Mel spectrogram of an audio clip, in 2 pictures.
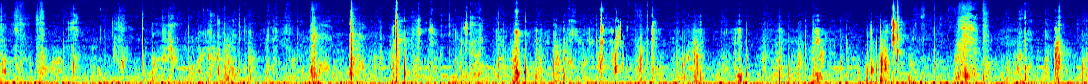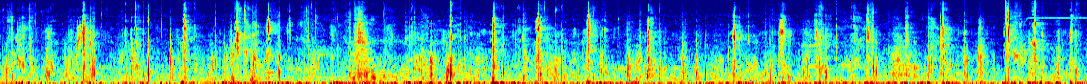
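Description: Close-miked biting and chewing of crisp fried cheese-filled cakes: a continuous run of small, sharp crunches and crackles.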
